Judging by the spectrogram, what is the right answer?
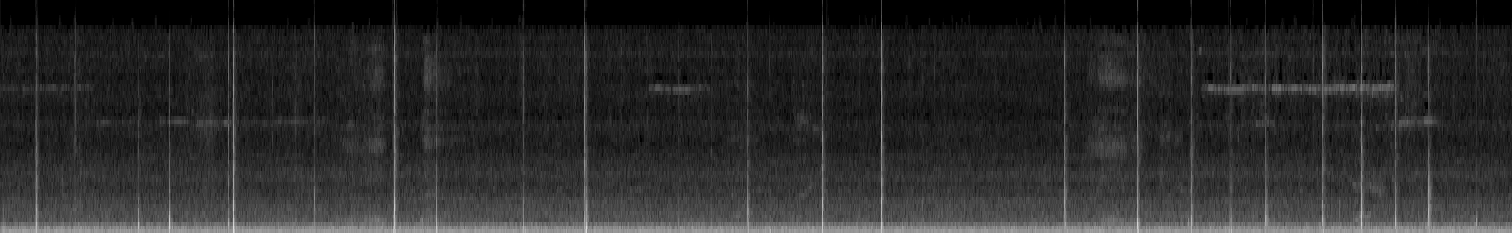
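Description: Silicone push-bubble fidget toy (simple dimple) being pressed. Its bubbles pop through with sharp, separate clicks at an uneven pace, about one or two a second with short pauses, over a steady low hum.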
